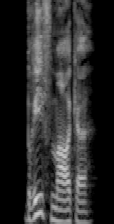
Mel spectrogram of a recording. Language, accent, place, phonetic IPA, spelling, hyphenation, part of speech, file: German, Germany, Berlin, [ˈbʀiːfˌmaʁkə], Briefmarke, Brief‧mar‧ke, noun, De-Briefmarke.ogg
- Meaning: postage stamp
